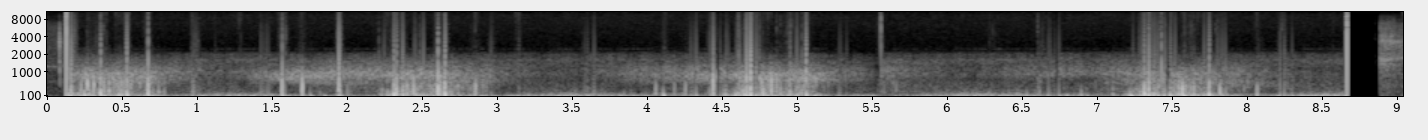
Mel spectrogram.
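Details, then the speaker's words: Coarse crackles (estertor grosso) in pediatric lung auscultation: low, bubbling, popping sounds over breath sounds, not cleared by coughing or position change; linked to chronic bronchitis, bronchiectasis, pulmonary edema. "agora você poderá ouvir o estertor grosso"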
